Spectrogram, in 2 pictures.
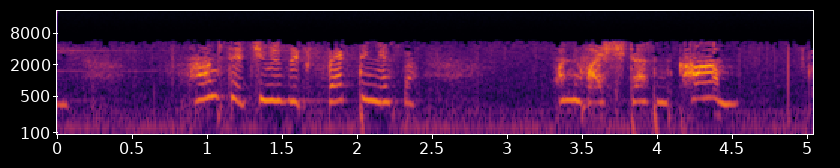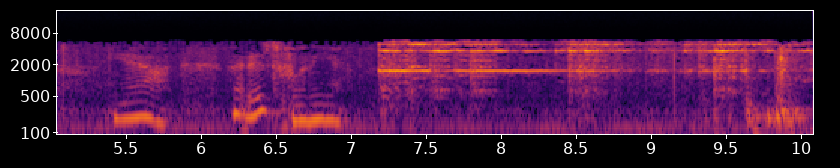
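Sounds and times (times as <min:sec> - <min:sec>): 
speech: 0:01.0 - 0:02.6, 0:03.3 - 0:04.7, 0:05.4 - 0:07.6
pull doorbell mechanical bell ringing with bright metallic tone: 0:07.2 - 0:10.0.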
